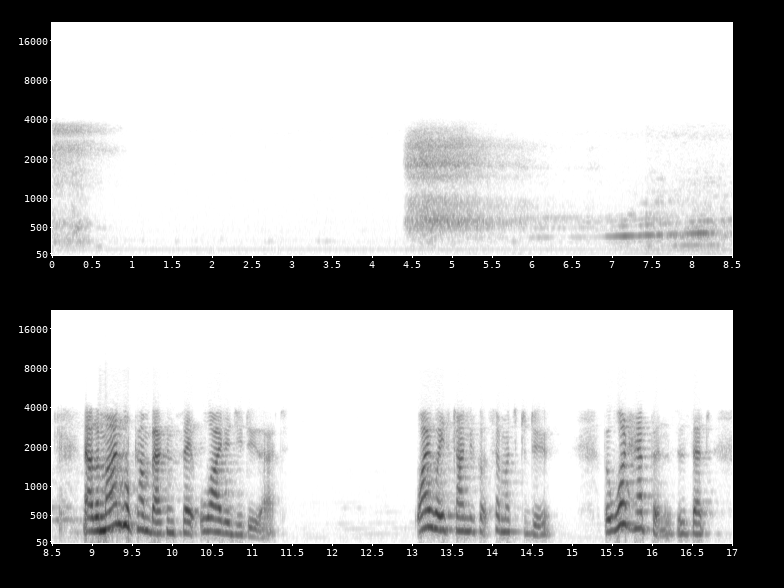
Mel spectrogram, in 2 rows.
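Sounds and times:
deep breathing from the diaphragm: 0.0 - 0.9, 4.4 - 8.9, 14.9 - 15.4, 16.8 - 16.9
speech: 8.9 - 11.4, 13.1 - 14.8, 15.4 - 16.9.

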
